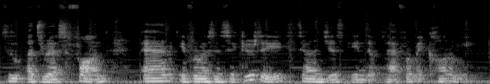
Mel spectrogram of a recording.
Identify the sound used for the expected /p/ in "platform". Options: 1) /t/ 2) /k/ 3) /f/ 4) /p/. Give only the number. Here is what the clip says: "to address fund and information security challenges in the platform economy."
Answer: 4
